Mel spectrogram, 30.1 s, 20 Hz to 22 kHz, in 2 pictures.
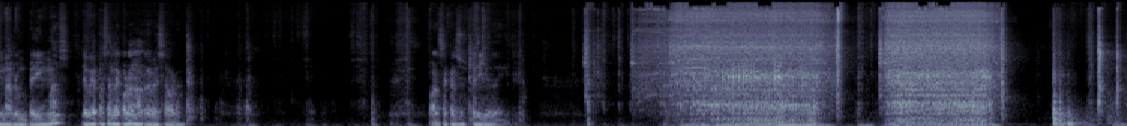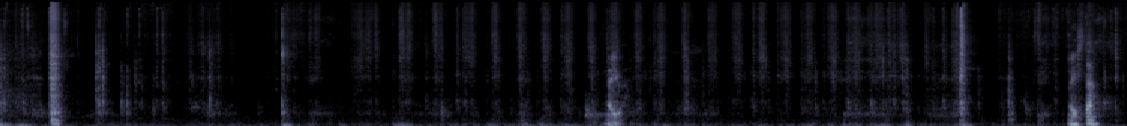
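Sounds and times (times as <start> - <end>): drill with hole saw: 7.8 - 13.5.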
